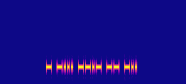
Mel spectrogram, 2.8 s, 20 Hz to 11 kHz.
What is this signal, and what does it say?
Morse code, heard as a keyed tone, about 44 wpm, 700 Hz. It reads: TBQMD
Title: Code Groups - 5 Letters - 45wpm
